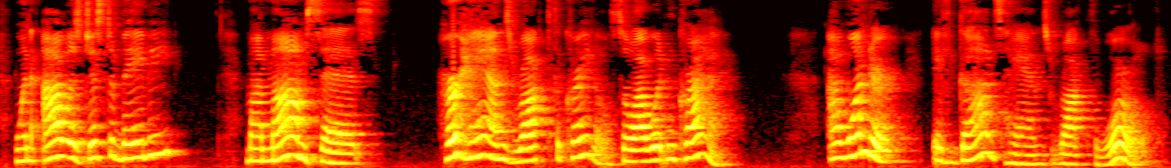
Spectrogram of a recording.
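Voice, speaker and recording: A woman reading a children's picture book aloud in a slow, gentle way, stopping to ask young listeners questions. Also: fairly high pitch. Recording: roomy echo.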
